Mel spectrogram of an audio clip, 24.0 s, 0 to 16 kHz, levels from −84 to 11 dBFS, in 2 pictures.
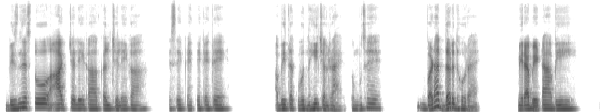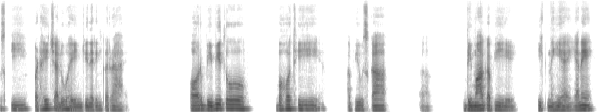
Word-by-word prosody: Business 145 +7 +2
तो 150 -1 +4
आज 135 0 +4
चलेगा, 130 -1 0
कल 125 -1 +2
चलेगा, 125 0 -2 0.7
ऐसे 130 0 -3
कहते-कहते 125 +1 -2 1.1
अभी 130 +3 +2
तक 135 -2 -2
वो 125 +1 +1
नहीं 125 +4 +2
चल 125 -3 -1
रहा 110 -3 -3
है। 95 +1 -13
तो 125 - -6
मुझे 135 +4 -3 0.9
बड़ा 175 - +6
दर्द 145 -4 +4
हो 125 -1 +1
रहा 100 -5 -4
है। 90 0 -12 0.8
मेरा 120 +1 +6
बेटा 130 +3 +4
अभी 125 0 +1 0.5
उसकी 125 -1 -6 0.2
पढ़ाई 120 +7 0
चालू 115 +5 0
है, 100 -5 0
इंजीनियरिंग 95 +4 -4
कर 100 -2 -9
रहा 100 -2 -5
है। 90 -2 -16 1.3
और 115 +1 +2
बीवी 120 +5 +5
तो, 135 -2 +3 0.6
बहुत 125 +3 +1
ही, 120 0 -2 0.5
अभी 105 +2 -8
उसका 110 0 -2 0.9
अ, 90 0 -17 0.7
दिमाग़ 110 0 +4
अभी 110 0 -1 0.8
ठीक 110 +2 -6
नहीं 100 +1 -1
है, 95 -2 -2
यानी 115 +4 +2
125 Hz, 115 wpm, -26 LUFS, 110-130 Hz, 1.3 s, बड़ा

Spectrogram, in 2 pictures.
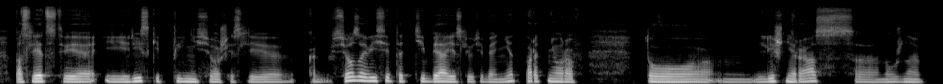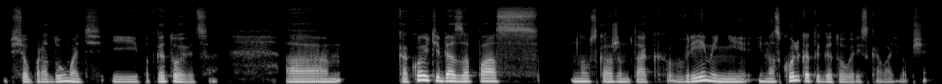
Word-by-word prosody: последствия 125 0 +4
и 125 0 -1
риски 145 0 0
ты 135 - -2
несешь. 125 -1 -1
Если 115 -1 -5 0.2
как 120 - -10
бы 145 - -16
всё 165 +5 +3
зависит 160 -4 +3
от 140 - -3
тебя, 135 0 +3
если 125 -1 -1
у - - -5
тебя 120 -2 -6
нет 145 +6 -3
партнеров, 135 -3 -1 0.6
то, 120 -2 +2
м, 115 -1 -9
лишний 135 +3 0
раз 140 +4 -3
нужно 115 0 -6 0.3
всё 125 - -2
продумать 125 0 -2
и 120 -1 -5
подготовиться. 130 -1 -2 0.7
А 125 0 +2 0.7
какой 205 0 +6
у - - -1
тебя 160 -4 +6
запас, 140 +1 0 0.3
ну 135 -2 -1
скажем 130 -2 -3
так, 120 0 -6
времени 130 -2 +2
и 190 -4 -9
насколько 150 +6 +3
ты 145 - -5
готова 125 -2 -4
рисковать 115 0 -12
вообще? - - -15
125 Hz, 130 wpm, -21 LUFS, 120-140 Hz, 0.7 s, какой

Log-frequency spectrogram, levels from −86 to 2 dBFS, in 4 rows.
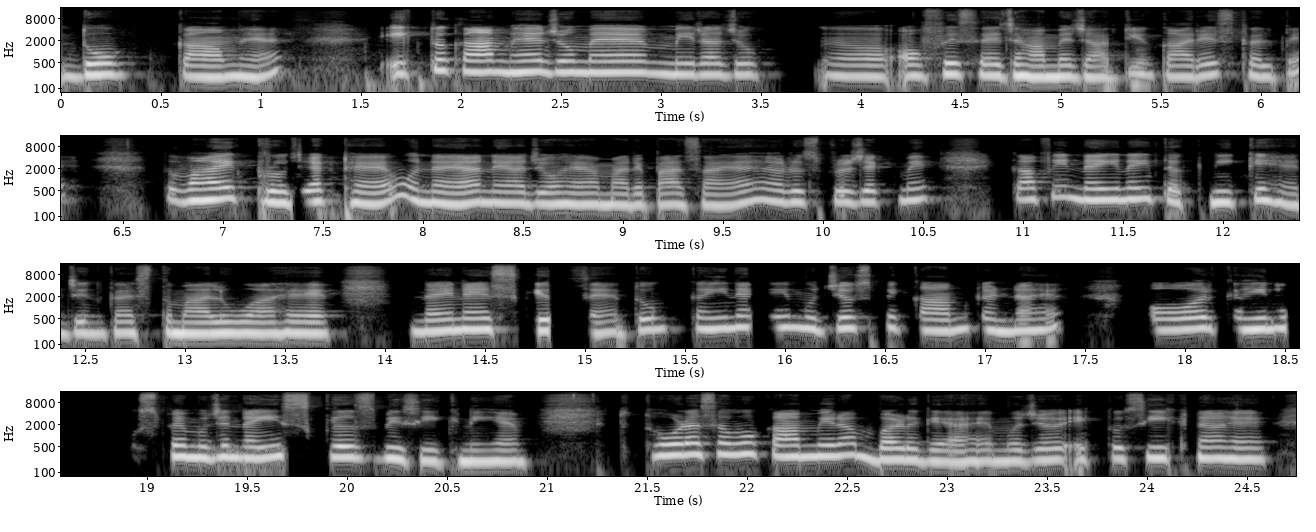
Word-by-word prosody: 2 230 +3 +4 0.3
काम 210 0 +2
हैं। 215 +7 +1 0.6
एक 245 - -4
तो 310 - +4
काम 280 -1 +4
है 280 +1 +4
जो 275 +1 +1
मैं 275 0 +3
मेरा 240 -1 0
जो 235 0 -4 0.4
अ, - - -8
ऑफ़िस 220 +2 -2
है 225 - +2
जहाँ 210 -1 +3
मैं 205 +1 +4
जाती 200 0 -3
हूँ 240 - -4
कार्यस्थल 215 +1 -3
पे, 280 - -6 0.5
तो 270 - -5
वहाँ 270 +2 +7
एक 305 0 +1
प्रोजेक्ट 245 +1 +1
है। 225 -1 +2
वो 345 -4 -1
नया-नया 235 0 +2
जो 220 - +1
है 215 -1 +1
हमारे 205 -1 0
पास 210 -2 -4
आया 200 +1 -2
है 270 +3 -1
और 245 -1 -1
उस 240 - -3
प्रोजेक्ट 245 0 -3
में 280 +2 -2 0.4
काफ़ी 290 +3 -3
नई-नई 285 0 +2
तकनीकें 240 +2 -1
हैं 225 -6 -1
जिनका 205 +1 -3
इस्तेमाल 200 0 +2
हुआ 205 -1 +3
है, 200 0 +2 0.4
नए-नए 240 +3 +3
स्किल्स 235 -3 -2
हैं 205 +1 -3
तो 245 +6 -2 0.2
कहीं 265 0 +1
न 295 +1 +1
कहीं 290 0 -5
मुझे 270 -1 0
उस 275 - -3
पे 280 - -3
काम 240 0 0
करना 235 -1 +1
है 295 - -5 0.5
और 255 +2 0
कहीं 260 -1 +1
ना 270 - 0 0.5
उस - - -6
पे 275 - +4
मुझे 255 0 +3
नई 250 +1 +3
स्किल्स 255 -3 -1
भी 240 -1 +2
सीखनी 195 -1 -1
हैं, 200 0 0
तो 185 - -16
थोड़ा-सा 300 +2 +3
वो 315 +1 +2
काम 270 -1 +3
मेरा 275 +2 +2
बढ़ 225 0 +3
गया 200 -3 -1
है। 200 +1 -1
मुझे 205 +2 -1
एक 225 -1 -7
तो 235 - -2
सीखना 245 +1 -2
है, 230 -1 0
240 Hz, 200 wpm, -18 LUFS, 210-270 Hz, 0.6 s, वहाँ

